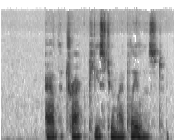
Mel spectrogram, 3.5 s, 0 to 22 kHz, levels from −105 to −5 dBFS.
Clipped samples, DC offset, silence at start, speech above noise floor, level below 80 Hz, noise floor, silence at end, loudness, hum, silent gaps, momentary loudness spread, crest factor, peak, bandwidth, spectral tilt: under 0.1%; under 0.1%; 0.9 s; 38 dB; -52 dBFS; -60 dBFS; 0.15 s; -22 LUFS; none; none; 7 LU; 20 dB; -2 dBFS; 16.5 kHz; -4 dB/octave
